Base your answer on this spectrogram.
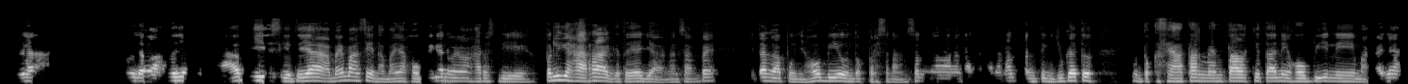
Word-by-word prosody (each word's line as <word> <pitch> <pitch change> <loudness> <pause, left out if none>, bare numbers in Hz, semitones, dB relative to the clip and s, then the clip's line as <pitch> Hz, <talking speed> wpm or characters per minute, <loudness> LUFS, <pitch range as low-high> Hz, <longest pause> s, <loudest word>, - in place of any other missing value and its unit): Iya, 480 +1 +1 1.0
udah 165 -1 +5
waktunya 175 +4 +4
udah 460 -2 -13
habis 180 -1 +3
gitu 150 0 +1
ya. 175 - +7 0.2
Memang 185 +1 +1
sih 170 - +1
namanya 130 +3 -3
hobi 135 +3 -1
kan 170 - 0
memang 150 -1 -1
harus 140 0 -5
dipelihara 155 +6 +2 0.2
gitu 135 0 -4
ya, 140 - +4
jangan 120 0 -7
sampai 130 +6 -5 0.4
kita - - -3
nggak 150 -2 +1
punya 125 -3 -5
hobi 160 0 +2
untuk 135 -1 -6
bersenang-senang, 130 +4 -8
kadang-kadang 370 -6 -13
kan 165 - -5
penting 140 +1 -4
juga 150 +4 +4
tuh 175 -1 +6 0.4
untuk 145 - -4
kesehatan 145 +2 0
mental 150 +1 +3
kita 160 -1 0
nih, 160 - 0
hobi 145 +1 +2
ini, 150 -2 -4 0.2
makanya 130 +6 -4
150 Hz, 160 wpm, -21 LUFS, 135-170 Hz, 1.0 s, ya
